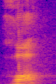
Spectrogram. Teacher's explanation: The same articulation point as letter kha, where this letter kha is pronounced by lifting the back part of your tongue and firmly touching the back of the palate of the mouth, the soft part.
